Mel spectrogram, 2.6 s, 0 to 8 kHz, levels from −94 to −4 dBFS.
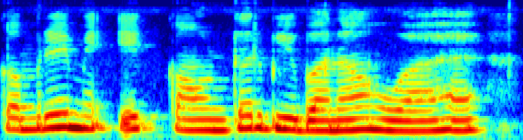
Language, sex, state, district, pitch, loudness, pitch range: Hindi, female, Jharkhand, Garhwa, 235 Hz, -13 LUFS, 225-260 Hz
